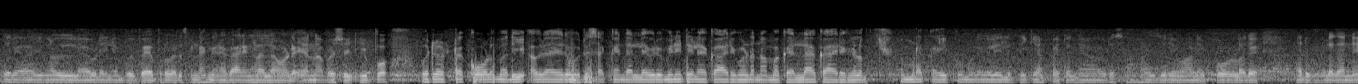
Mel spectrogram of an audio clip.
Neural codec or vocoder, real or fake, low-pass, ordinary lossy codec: none; real; 5.4 kHz; none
